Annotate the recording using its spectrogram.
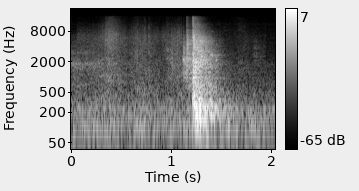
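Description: A door clicks shut.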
